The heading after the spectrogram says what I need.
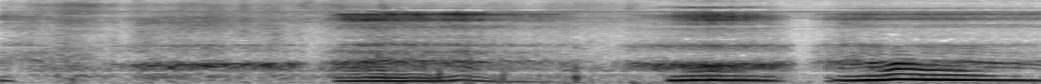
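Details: Sick young girl with a cold snoring through a blocked nose, with whistling, squeaky, ET-like tones riding on each breath over nasal snoring sounds.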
